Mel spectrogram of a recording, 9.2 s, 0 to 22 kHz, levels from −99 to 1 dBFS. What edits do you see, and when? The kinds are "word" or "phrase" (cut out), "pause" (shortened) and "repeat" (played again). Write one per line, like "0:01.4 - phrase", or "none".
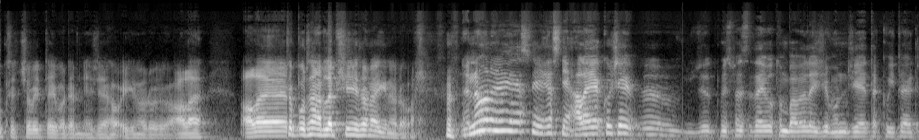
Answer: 0:02.9 - word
